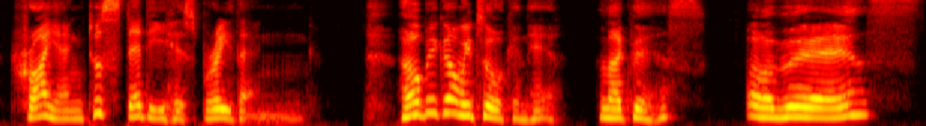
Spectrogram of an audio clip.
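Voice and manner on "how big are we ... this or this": teasing excitement. Acted. Crowley teasing, still breathless.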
